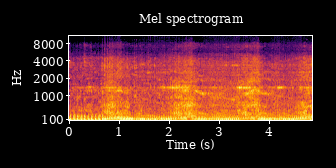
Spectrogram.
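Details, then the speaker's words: Ntorq scooter at 2,216 km, after replacing the noisy cam chain and lifter: revs up and settles back with a smooth, even note and no rattle or clatter from inside; normal running. "एकदम एकदम sound एकदम मखन हो गया चलाने पर भी मस्त आ रहा है"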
